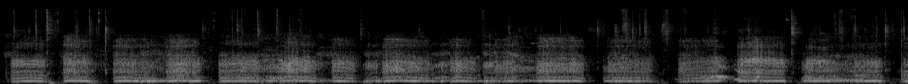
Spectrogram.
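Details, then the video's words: Playful Dachshund puppies growl in a steady, low, rumbling stream broken by short pauses, with grunting breaths and scuffling indoors. "Sausage dogs puppies Video compilation Funny Playful Cute video"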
